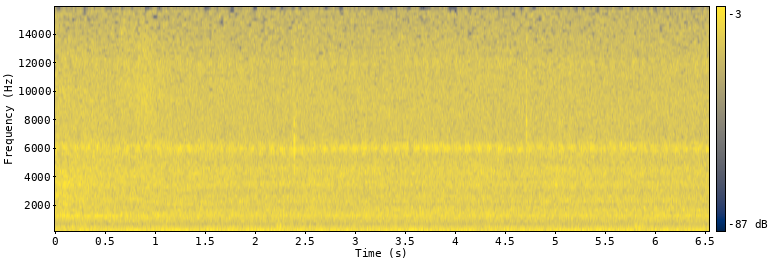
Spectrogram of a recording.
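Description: Steady hum and hiss of a saltwater reef aquarium's pumps and water-circulation equipment running, with a few faint steady tones in the hum.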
